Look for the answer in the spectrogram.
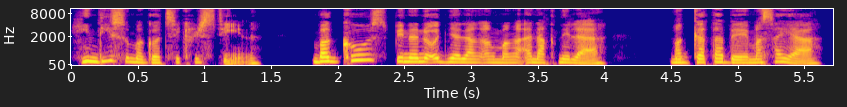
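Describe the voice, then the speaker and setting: A woman narrating a romantic drama in a measured, sentimental storytelling manner. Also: fairly low pitch, no room sound, clean studio sound.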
